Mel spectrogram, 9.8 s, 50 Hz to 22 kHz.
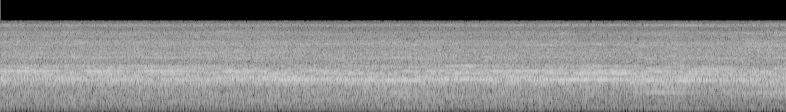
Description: There is a whining noise coming under the hood in this toyota 4runner 2003 V6 1GR engine.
